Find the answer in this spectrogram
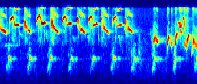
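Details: Oriental magpie-robin, an international champion, in full filler song: high looping whistled notes repeated quickly, about four per second, then a short pause and a burst of varied, lower twisting phrases.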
